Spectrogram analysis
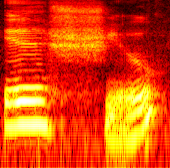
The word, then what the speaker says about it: issue: the word issue um so this has first syllable stress the double s in this word says the sh sound the sh sound so we see issue um issue so there's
